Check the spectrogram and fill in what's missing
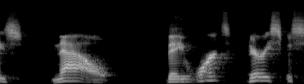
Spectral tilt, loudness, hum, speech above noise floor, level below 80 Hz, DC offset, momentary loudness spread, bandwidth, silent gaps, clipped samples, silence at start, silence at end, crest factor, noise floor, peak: -2 dB/octave; -24 LUFS; none; 59 dB; -84 dBFS; under 0.1%; 12 LU; 15.5 kHz; 1.45-1.51 s; under 0.1%; 0 s; 0 s; 22 dB; -84 dBFS; -4 dBFS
